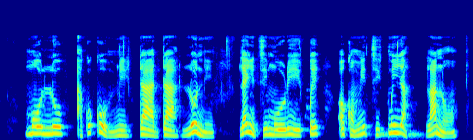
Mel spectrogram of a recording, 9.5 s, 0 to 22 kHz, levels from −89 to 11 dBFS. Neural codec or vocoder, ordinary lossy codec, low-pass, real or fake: none; none; none; real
